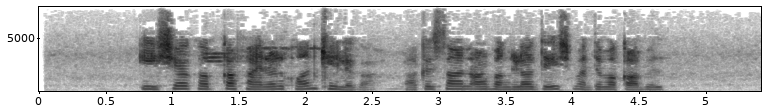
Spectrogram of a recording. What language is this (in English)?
Urdu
